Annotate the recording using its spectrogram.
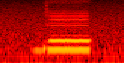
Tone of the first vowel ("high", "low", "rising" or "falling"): high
